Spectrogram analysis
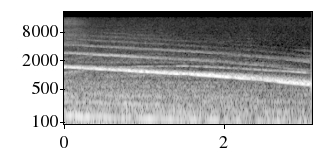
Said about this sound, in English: Don't they know we're recording? Hold for sirens. Hold for sirens.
